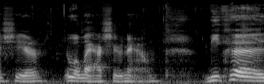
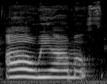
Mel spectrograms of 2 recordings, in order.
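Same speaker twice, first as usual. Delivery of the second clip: excited delight; 10 semitones higher, 5 dB louder than usual. Retold or imitated. Delight at rhyming names.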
